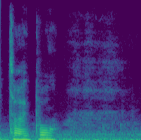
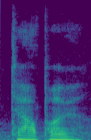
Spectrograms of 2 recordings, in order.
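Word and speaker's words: Taupō: won't know what you're saying if you say taupo which is actually the correct pronunciation but um more commonly known as taupo the big waterfall you saw back there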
